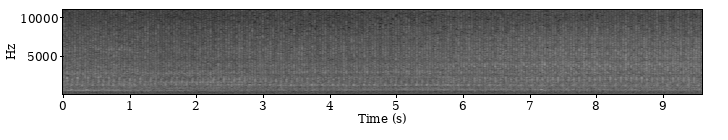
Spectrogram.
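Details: Diesel 1.6 HDi 90 hp at idle: fairly regular tapping knock, roughly two per second, over the engine clatter. Abnormal engine noise, source unclear.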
